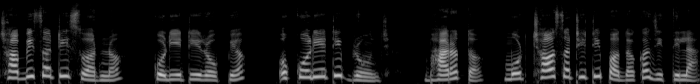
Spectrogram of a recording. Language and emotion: Odia, neutral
